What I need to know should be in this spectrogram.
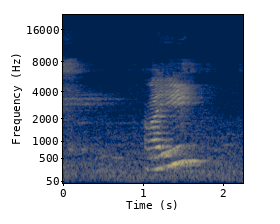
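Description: A young boy calls out with a rising voice, close by.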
